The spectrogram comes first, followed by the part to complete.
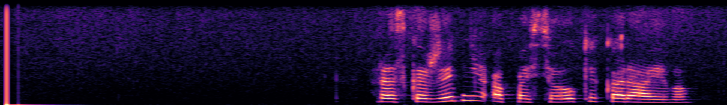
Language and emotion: Russian, neutral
